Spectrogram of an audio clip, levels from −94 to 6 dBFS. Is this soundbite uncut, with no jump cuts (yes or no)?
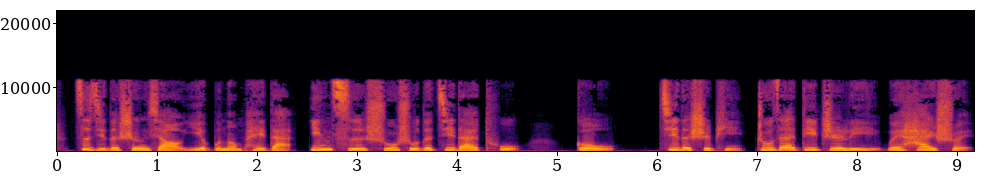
no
